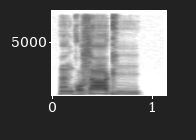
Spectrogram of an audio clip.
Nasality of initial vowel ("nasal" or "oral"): nasal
